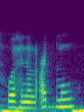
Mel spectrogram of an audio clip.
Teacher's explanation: jadi harus dibaca al, tidak dimasukkan ke dalam huruf ainnya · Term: al-qamariyah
